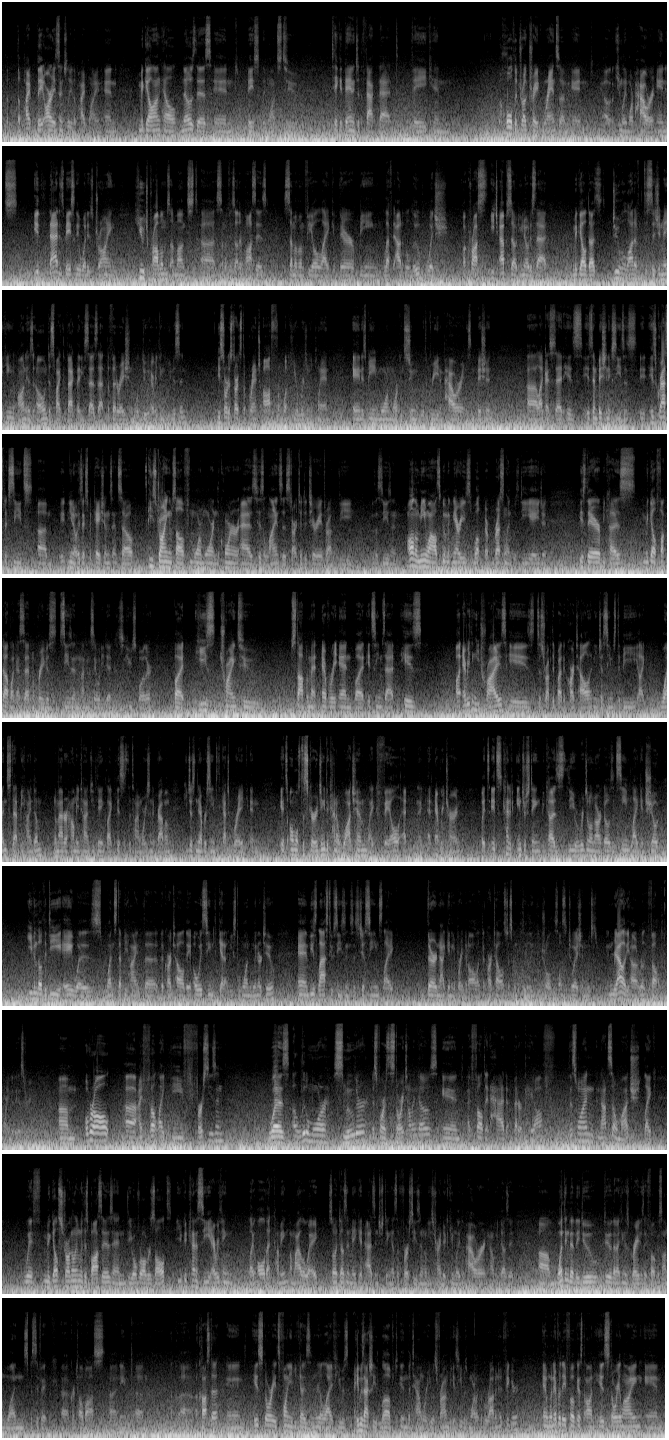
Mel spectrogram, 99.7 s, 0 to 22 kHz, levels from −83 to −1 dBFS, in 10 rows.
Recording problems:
wrong speed, natural pitch; too fast; 1.8 times normal speed
low rumble; loud; throughout; 10 dB below the speech

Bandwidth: 15 kHz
